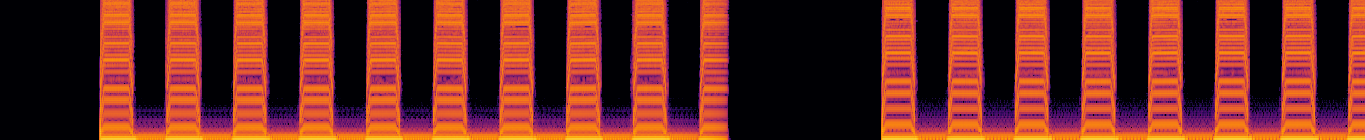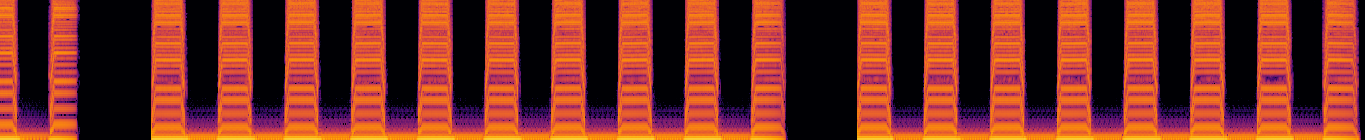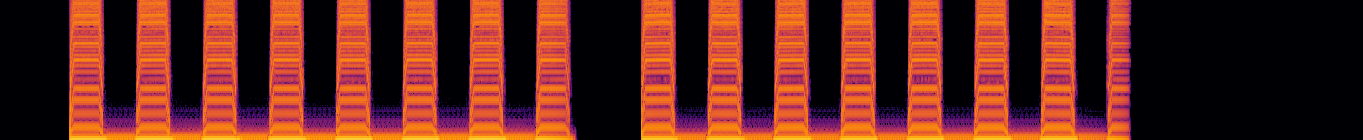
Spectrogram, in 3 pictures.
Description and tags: Alarm type sound
A synthesized sound that sounds like an alarm
alarm, generated, sound, synth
